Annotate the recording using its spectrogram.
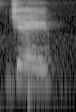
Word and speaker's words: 7AE: Pronounced J. So it's J, but it's spelled 7-A-E.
